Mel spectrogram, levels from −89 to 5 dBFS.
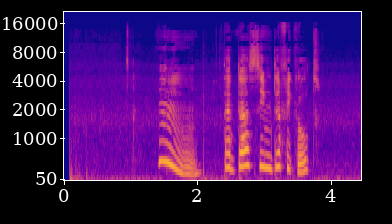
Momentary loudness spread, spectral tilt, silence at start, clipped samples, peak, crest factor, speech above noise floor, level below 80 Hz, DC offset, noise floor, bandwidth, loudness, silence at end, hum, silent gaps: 14 LU; -4.5 dB/octave; 0.1 s; under 0.1%; -4 dBFS; 20 dB; 30 dB; -50 dBFS; under 0.1%; -50 dBFS; 16 kHz; -20 LUFS; 0.65 s; none; none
